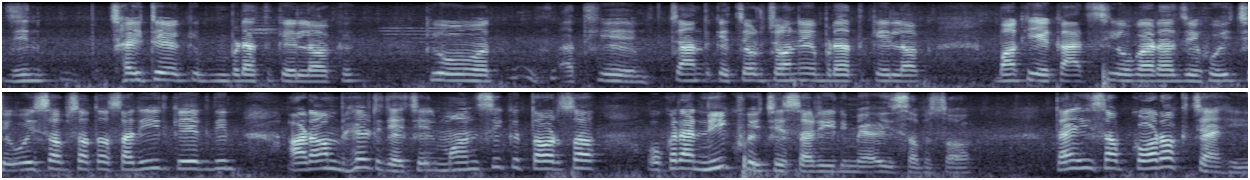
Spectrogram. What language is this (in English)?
Maithili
